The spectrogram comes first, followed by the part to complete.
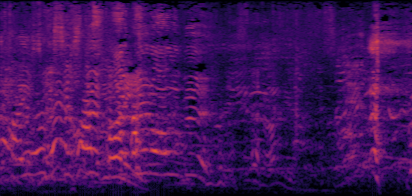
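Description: Several voices talking over one another in excited chatter, louder in the first couple of seconds and then dropping off.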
